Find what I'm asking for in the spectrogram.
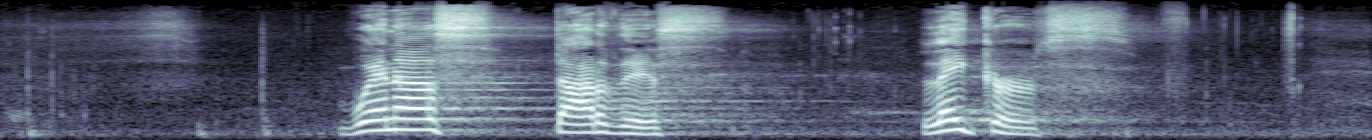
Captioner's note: speaking in foreign language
